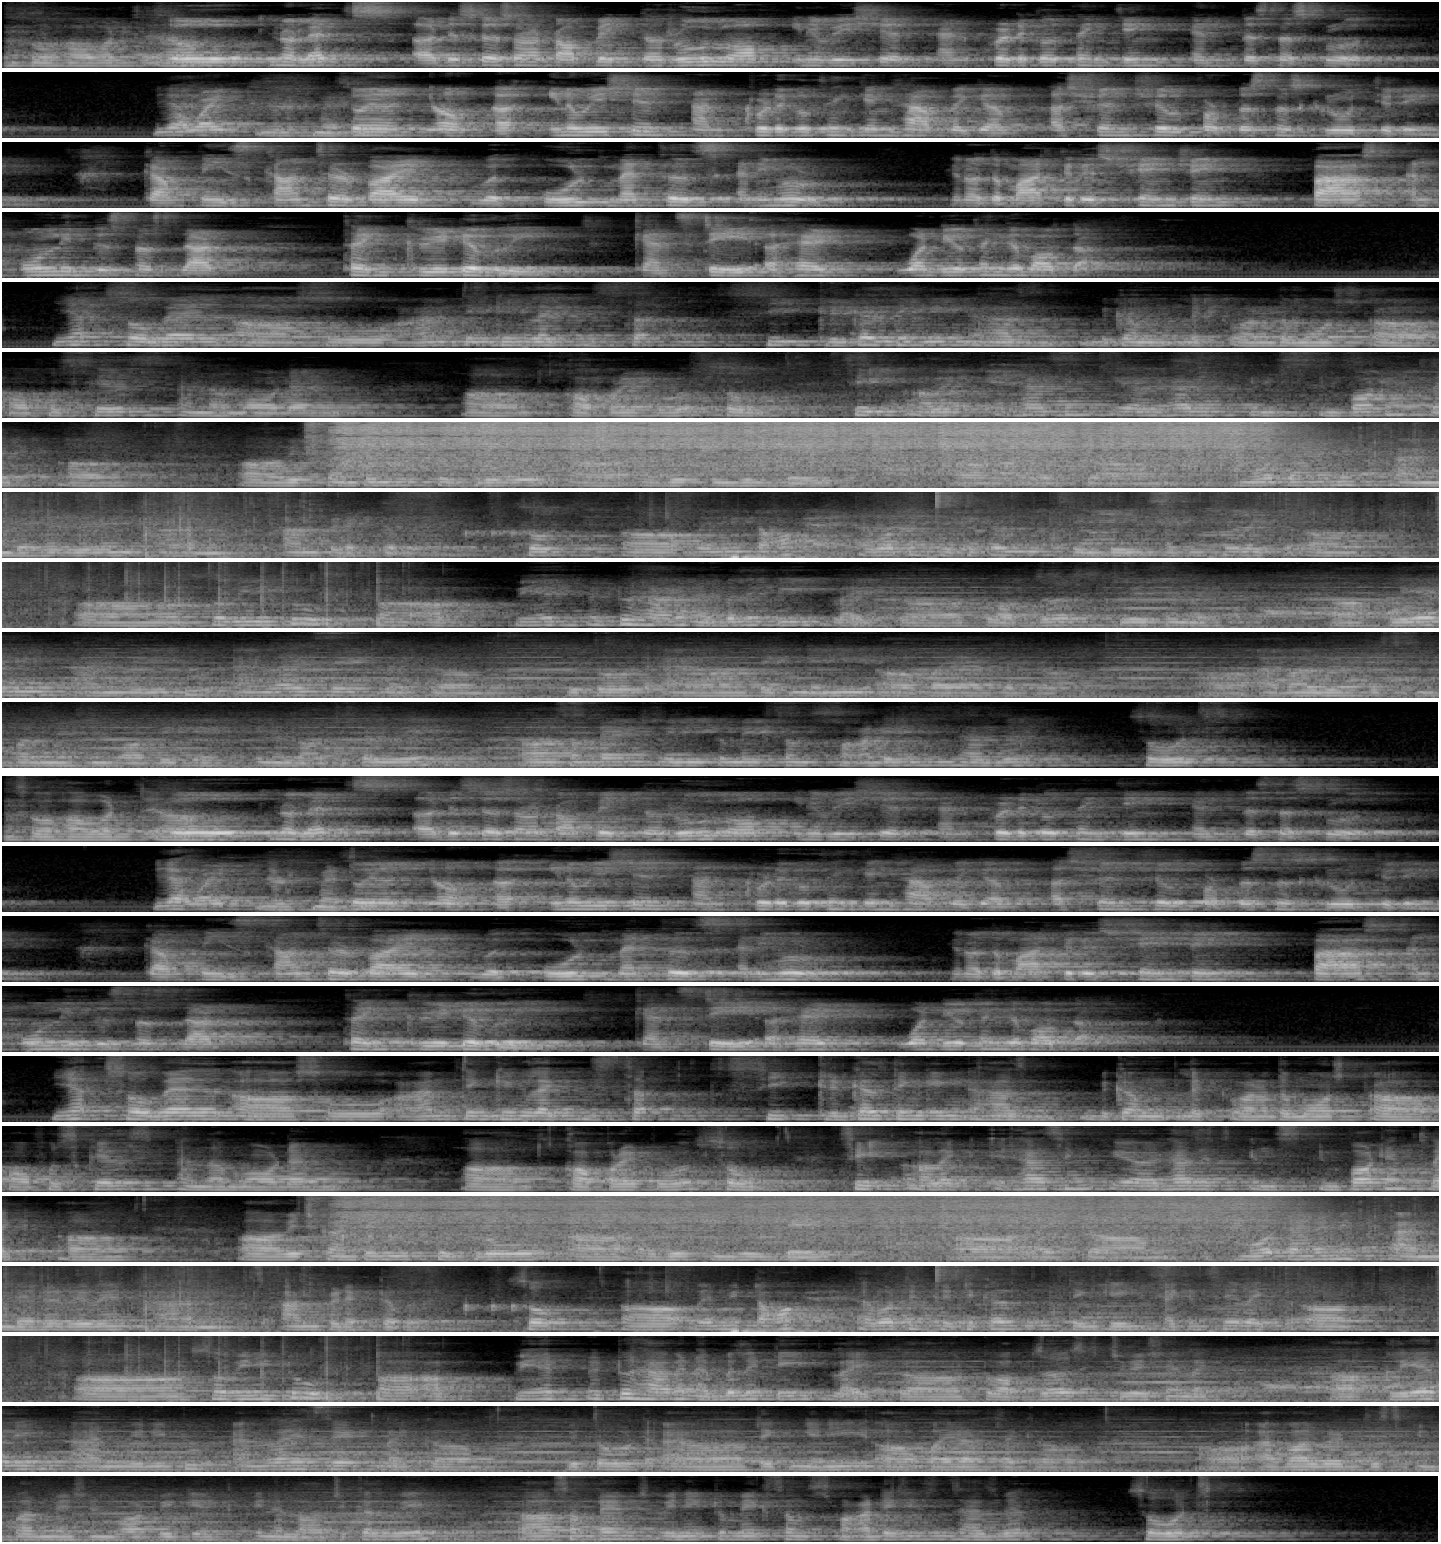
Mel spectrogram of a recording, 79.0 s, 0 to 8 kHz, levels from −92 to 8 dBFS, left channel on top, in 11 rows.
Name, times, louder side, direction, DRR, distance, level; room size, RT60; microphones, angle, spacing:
voice 1, 0.0-1.0 7.9-8.2 8.4-9.1 21.7-22.0 29.0-37.6 38.2-39.7 40.1-43.7 44.3-47.3 47.8-52.4 52.8-53.1 53.4-57.1 57.8-59.8 60.0-63.6 64.1-67.1 67.5-70.1 70.6-74.0 74.4-77.0 77.5-77.9, right 1 dB, 65° right, 3 dB, 2.1 m, -27 dB
voice 2, 0.8-6.8 8.0-14.4 14.8-18.5 19.1-20.5 20.9-22.7 23.3-24.3 24.7-25.8 26.0-27.0, left 2 dB, 80° left, 6 dB, 1.3 m, -23 dB
sound 1, 40.3-41.2 42.9-43.1 44.6-50.1 51.3-51.5 51.9-52.6 52.9-53.3 54.1-56.7, left 7 dB, 40° left, 2.0 m, -22 dB
sound 2, 47.3-59.7, left 1 dB, 10° left, 2.1 m, -37 dB
sound 3, 61.6-74.9, right 1 dB, 5° right, 7.4 m, -38 dB
26.5 x 14.0 x 7.7 m, 1.3 s
head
